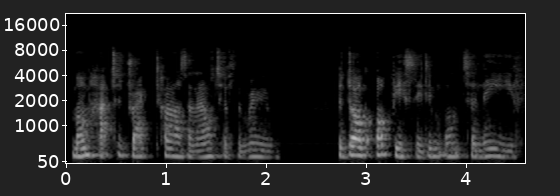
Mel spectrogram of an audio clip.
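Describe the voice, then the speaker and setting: A woman's voice: fairly low pitch, fairly even intonation, moderate pace, breathy edge. A woman teacher reading a children's story aloud expressively to her class.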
